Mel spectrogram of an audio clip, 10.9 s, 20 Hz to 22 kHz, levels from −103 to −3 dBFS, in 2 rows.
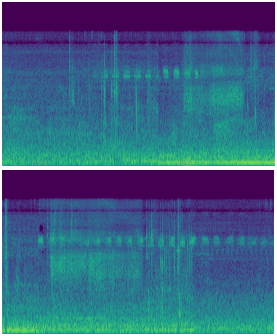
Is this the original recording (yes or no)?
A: no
